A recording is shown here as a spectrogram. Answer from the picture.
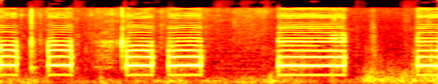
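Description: Makro Racer metal detector sounding its target tone as the coil sweeps over a buried coin: several short beeps, then one longer beep about a second and a half in, all at the same pitch. It is a clean, repeatable signal, the kind the digger says this detector gives on larger tsarist coins.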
